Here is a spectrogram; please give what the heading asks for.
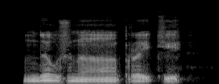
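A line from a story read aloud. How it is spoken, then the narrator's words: Muttering. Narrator (Russian): пробормотал он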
